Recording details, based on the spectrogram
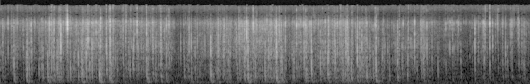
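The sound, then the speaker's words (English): Iceberg lettuce pressed down and rolled on a table makes a dense, crinkly crackling that surges in waves, imitating windy rain coming down in sheets on a tent. It is steady, with no talking. “Just iceberg lettuce. So what I'm doing is I'm just pressing down and rolling the lettuce on the table.”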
